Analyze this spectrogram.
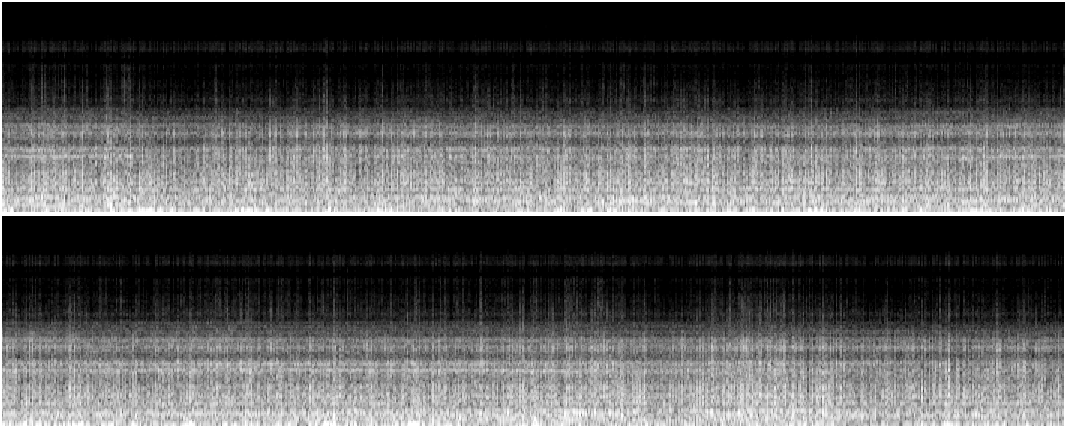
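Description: Motorcycle engine running steadily while riding, mixed with wind and road noise on the bike-mounted microphone.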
